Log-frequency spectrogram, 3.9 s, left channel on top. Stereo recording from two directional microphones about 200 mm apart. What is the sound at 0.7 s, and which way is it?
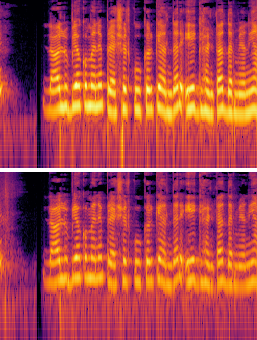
A woman's voice, 45° left (ahead or behind).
